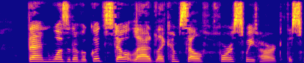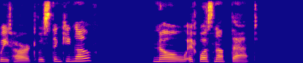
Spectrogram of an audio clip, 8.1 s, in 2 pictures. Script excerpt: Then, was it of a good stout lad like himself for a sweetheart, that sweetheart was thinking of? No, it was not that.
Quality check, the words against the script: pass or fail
pass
